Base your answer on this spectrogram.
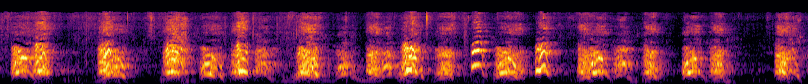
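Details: Transylvanian hound in training on wild boar, giving rapid, overlapping barks and baying, roughly two per second in irregular bursts, several voices seeming to mix into a continuous chorus.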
